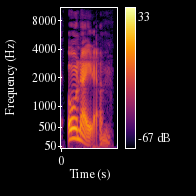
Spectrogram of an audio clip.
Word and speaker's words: Oneida: we can at least learn how to maybe pronounce their name correctly so Onida and I do think that generally speaking people who live in that area like it's the name I know right right right right pronounced that way um so this is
